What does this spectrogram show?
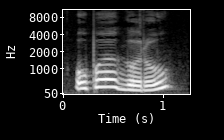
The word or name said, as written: Upa Guru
